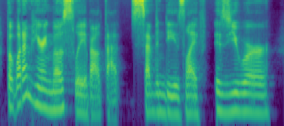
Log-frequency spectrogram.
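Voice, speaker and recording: The speaker has a Midwestern American accent. The pace is moderate. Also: woman. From US Midwest, Michigan. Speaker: psychic medium. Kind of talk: casual chat. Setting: video call.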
